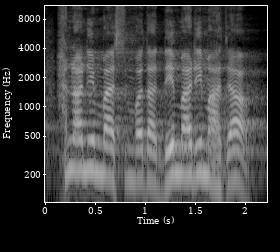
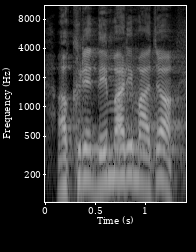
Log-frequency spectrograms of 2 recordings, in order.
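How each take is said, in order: First: Much louder mock proclaiming with 하나님 stressed; hammed-up agreement. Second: Loud, much louder mock agreement with 말이 stressed; hammed-up agreement. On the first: Believer siding with Satan over God, loud hammed-up claim. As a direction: push 하나님 out loud and falling. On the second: Believer swallowing Satan's lie, hammed-up loud agreement. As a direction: proclaim 말이 loud and falling.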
